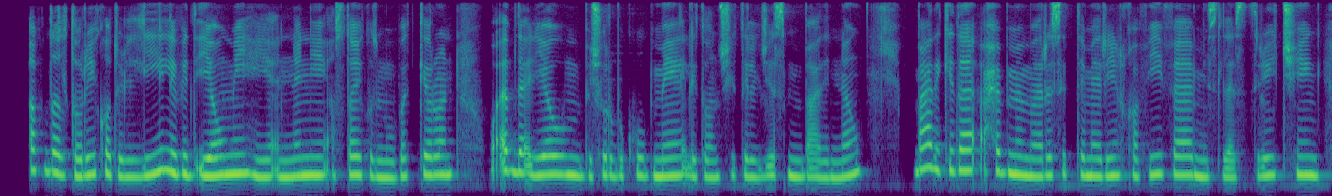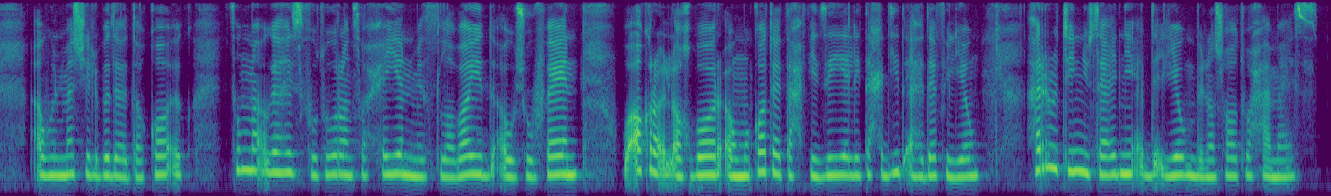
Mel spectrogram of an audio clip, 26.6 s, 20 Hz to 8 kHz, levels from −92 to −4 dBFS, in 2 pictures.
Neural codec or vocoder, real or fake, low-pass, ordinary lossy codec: none; real; none; none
